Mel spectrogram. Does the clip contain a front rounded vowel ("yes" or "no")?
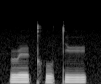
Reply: yes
